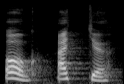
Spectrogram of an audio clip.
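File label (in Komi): "Ог, аттьоӧ", female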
